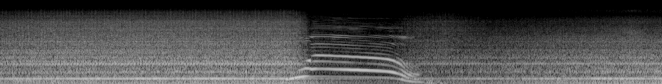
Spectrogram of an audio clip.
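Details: 2006 Chrysler PT Cruiser, 2.4 engine, heard through a mechanic's stethoscope on the alternator: a steady high whine over the idle that sweeps down as the engine shuts off; worn alternator bearing, linked to an intermittent check engine light.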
